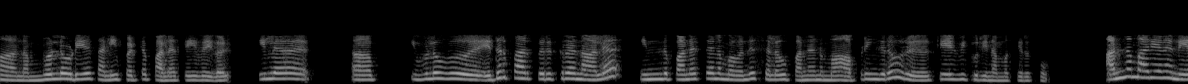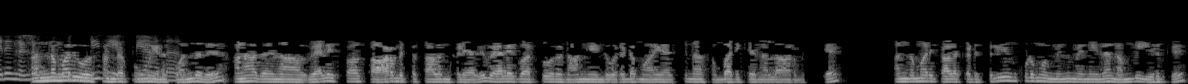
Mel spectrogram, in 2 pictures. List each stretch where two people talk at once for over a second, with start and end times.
12.2-13.7

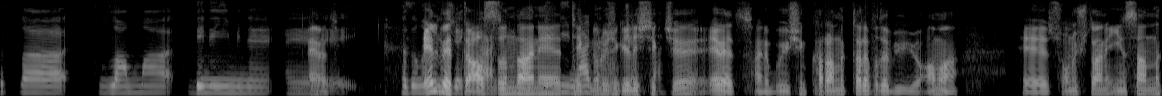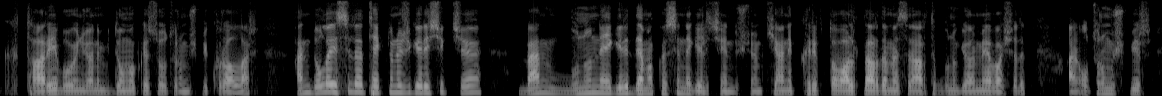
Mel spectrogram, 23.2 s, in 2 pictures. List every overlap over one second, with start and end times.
4.2-6.6

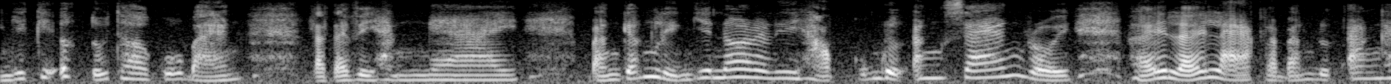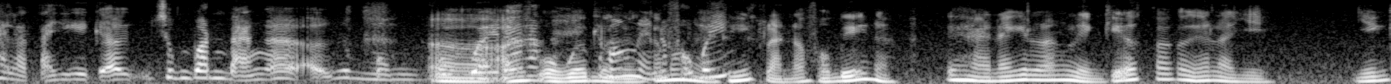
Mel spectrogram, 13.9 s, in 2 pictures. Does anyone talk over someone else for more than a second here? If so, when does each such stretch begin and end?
9.1-10.6

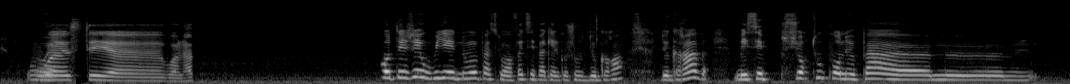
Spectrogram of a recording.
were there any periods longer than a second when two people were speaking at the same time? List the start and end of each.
none

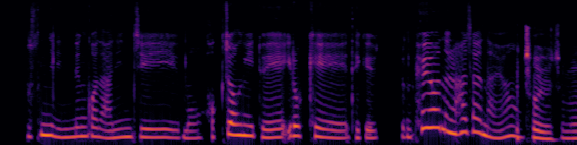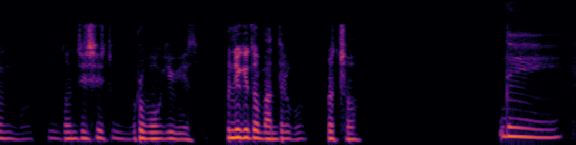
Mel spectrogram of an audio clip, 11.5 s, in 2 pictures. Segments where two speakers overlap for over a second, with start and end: none

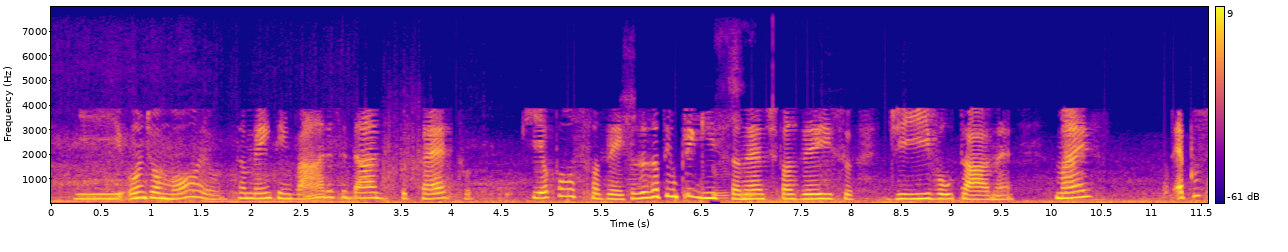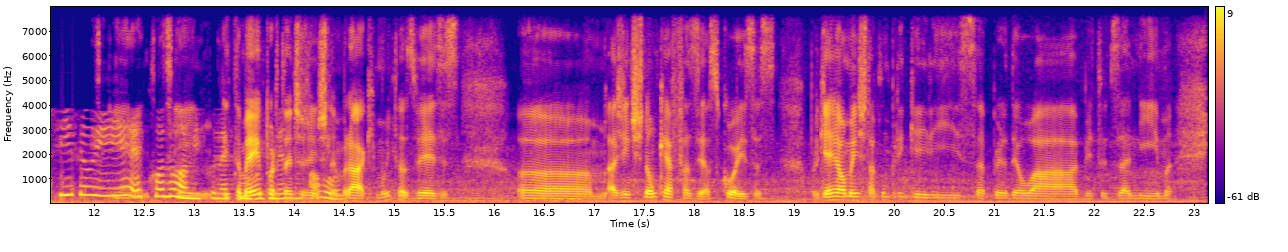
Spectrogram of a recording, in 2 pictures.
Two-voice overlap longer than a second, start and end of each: 12.2-14.6

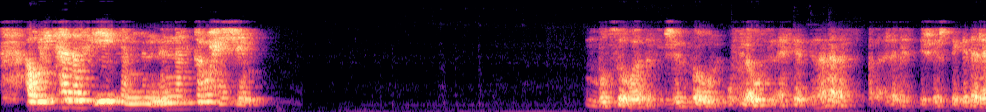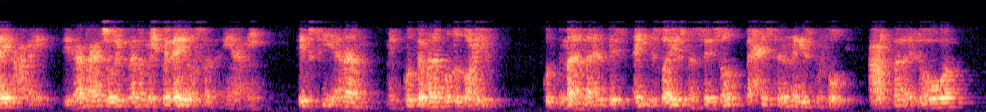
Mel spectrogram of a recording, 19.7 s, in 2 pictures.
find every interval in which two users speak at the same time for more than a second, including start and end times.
none

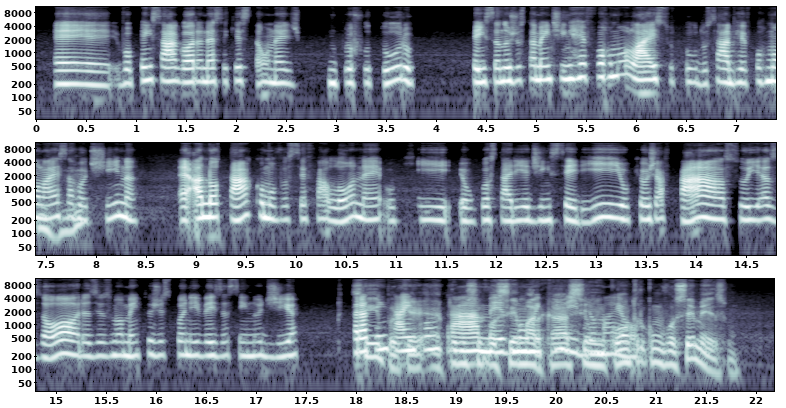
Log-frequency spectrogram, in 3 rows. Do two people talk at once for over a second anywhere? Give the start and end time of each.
18.0-20.8

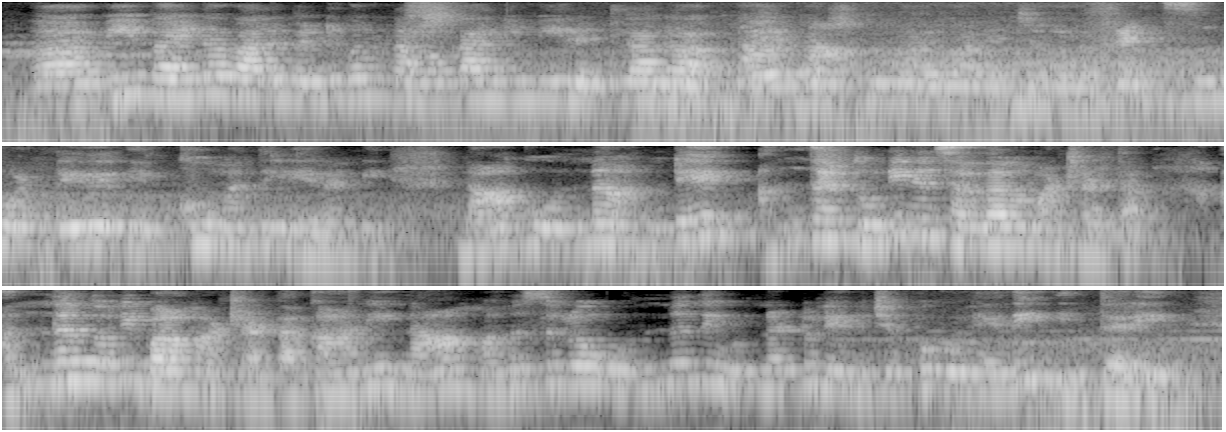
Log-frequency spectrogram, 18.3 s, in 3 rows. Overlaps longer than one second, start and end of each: 3.8-5.7

